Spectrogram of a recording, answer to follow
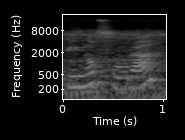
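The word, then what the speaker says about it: Ctenophora: टिनोफोरा में सी silent है, टिनोफोरा don't notice on my hand writing.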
